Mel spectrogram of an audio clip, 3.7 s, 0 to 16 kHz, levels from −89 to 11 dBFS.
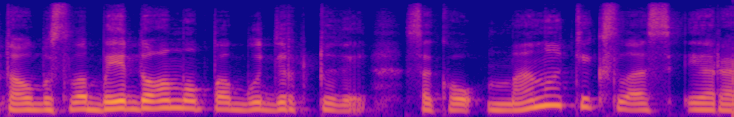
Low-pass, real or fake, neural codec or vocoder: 14.4 kHz; fake; autoencoder, 48 kHz, 32 numbers a frame, DAC-VAE, trained on Japanese speech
